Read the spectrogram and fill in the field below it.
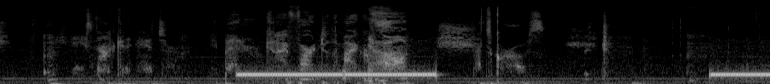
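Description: A steady, loud electronic tone sounds for about two seconds, stops, then starts again as a phone calls someone back and reaches voicemail, while people whisper quietly in the background.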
